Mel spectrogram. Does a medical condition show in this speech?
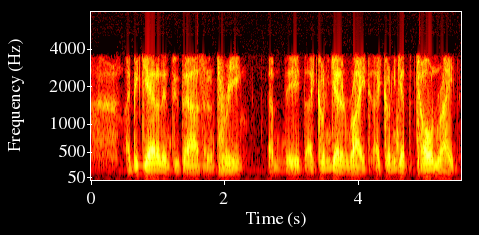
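Yes: throat cancer, partial laryngectomy; 80% of larynx removed, smoked and drank since age 12-14, since quit; about seven years after treatment, declared cured by oncologist.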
